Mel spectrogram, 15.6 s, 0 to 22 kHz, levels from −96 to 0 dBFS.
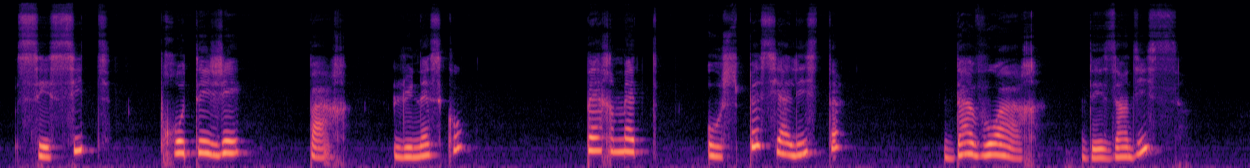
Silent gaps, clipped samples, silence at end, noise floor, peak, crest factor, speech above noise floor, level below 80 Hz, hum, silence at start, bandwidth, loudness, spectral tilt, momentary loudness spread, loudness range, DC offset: none; under 0.1%; 1.2 s; -72 dBFS; -12 dBFS; 18 dB; 44 dB; -66 dBFS; none; 0.25 s; 17.5 kHz; -29 LUFS; -6.5 dB/octave; 14 LU; 5 LU; under 0.1%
